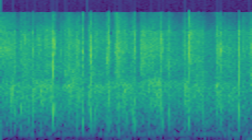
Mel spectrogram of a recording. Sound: applause

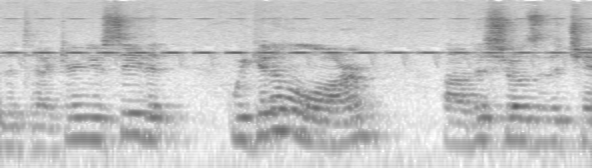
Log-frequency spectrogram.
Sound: alarm beeps

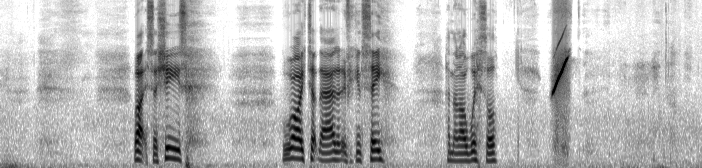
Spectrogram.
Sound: whistle

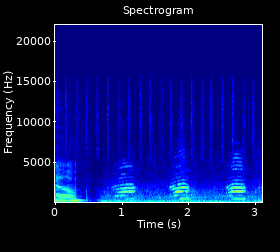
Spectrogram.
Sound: baby fusses

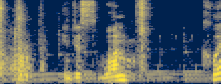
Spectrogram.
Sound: clicking

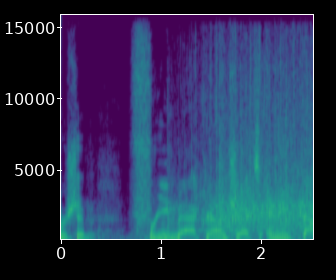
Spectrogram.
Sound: audience applause

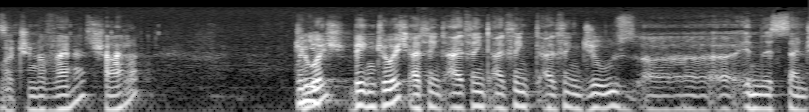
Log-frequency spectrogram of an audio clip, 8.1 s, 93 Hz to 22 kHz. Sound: foreign language 01:43:34

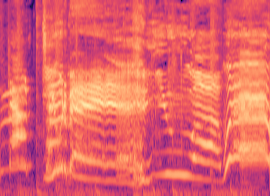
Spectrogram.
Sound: laughs

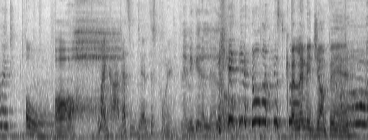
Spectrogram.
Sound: laugh

